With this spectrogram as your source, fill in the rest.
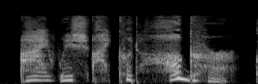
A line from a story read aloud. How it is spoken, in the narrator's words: Claudia whispered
